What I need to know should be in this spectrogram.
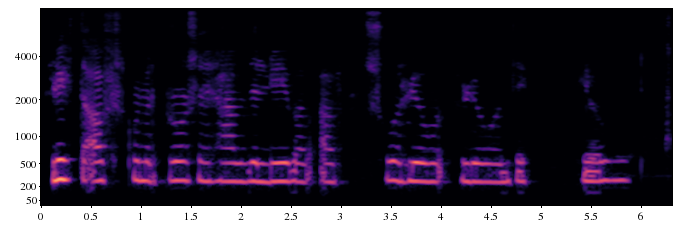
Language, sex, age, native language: Icelandic, male, 12, Polish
